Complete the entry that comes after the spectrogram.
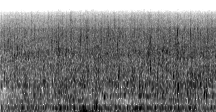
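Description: A bushland stream in the Blue Mountains flows and trickles steadily close by, a continuous even wash of water without voices.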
